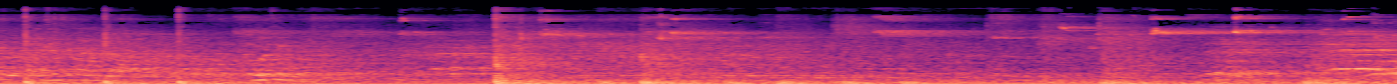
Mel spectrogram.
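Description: Volleyball rally on a hardwood gym court: repeated thuds of the ball being struck, the loudest a little under four seconds in, with short high squeaks of shoes on the floor and indistinct voices, all echoing in the large hall.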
